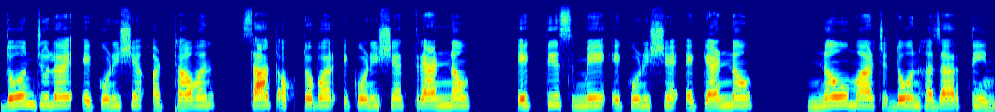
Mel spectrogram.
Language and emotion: Goan Konkani, neutral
